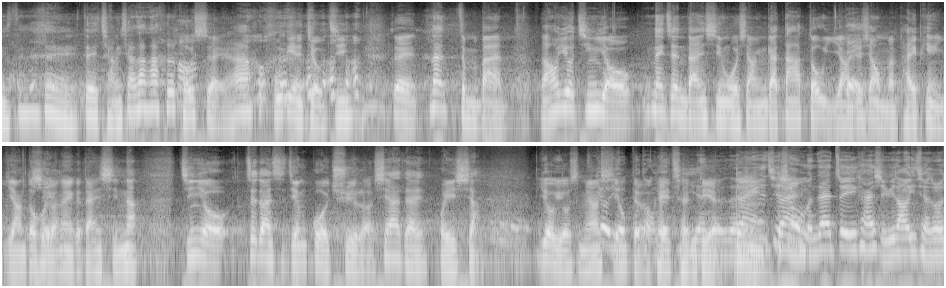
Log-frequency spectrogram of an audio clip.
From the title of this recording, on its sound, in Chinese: 2022 Taipei Cycle台北國際自行車展-Live Podcast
